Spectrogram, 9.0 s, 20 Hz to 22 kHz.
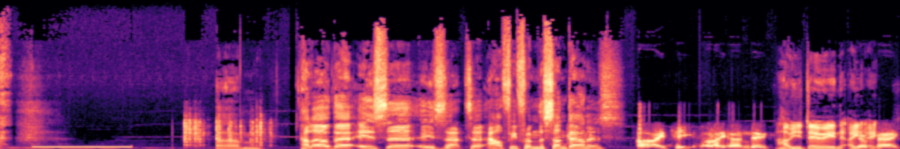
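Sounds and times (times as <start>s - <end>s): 
international telephone line tone: 0.4s - 2.4s
speech: 2.2s - 8.9s.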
